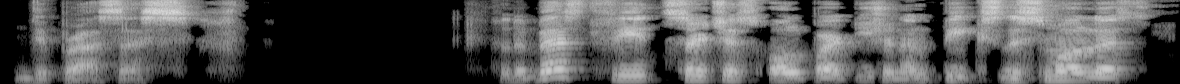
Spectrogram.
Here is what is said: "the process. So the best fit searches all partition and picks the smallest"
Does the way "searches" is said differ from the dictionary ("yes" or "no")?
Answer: yes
